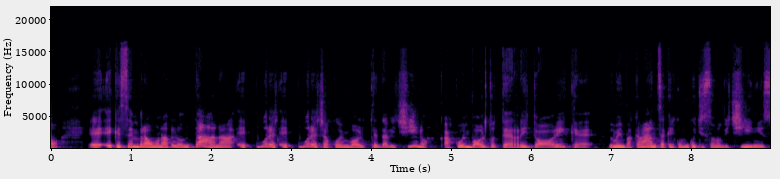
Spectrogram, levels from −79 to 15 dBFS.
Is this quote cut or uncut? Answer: cut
